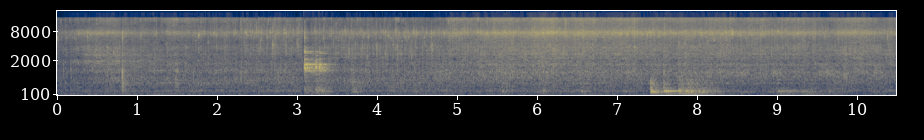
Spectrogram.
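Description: Onions and spice paste fry in a pan for masala pulao, giving a steady close sizzle with a couple of brief stirring scrapes partway through. No one speaks.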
